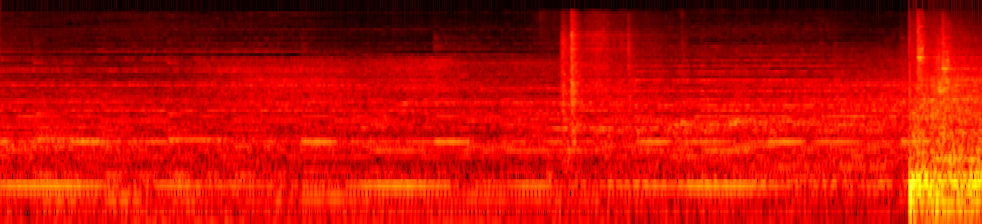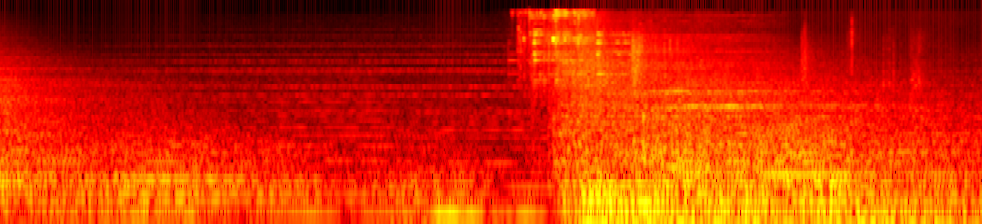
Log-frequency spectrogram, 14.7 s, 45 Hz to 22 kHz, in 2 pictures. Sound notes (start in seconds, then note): 6.8 door slamming; 12.0 dramatic music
